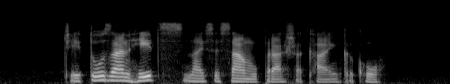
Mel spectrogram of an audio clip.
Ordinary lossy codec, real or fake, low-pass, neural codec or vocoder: none; fake; 7.2 kHz; codec, 16 kHz, 4 kbps, FunCodec, trained on LibriTTS, 50 frames a second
